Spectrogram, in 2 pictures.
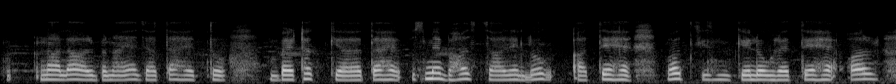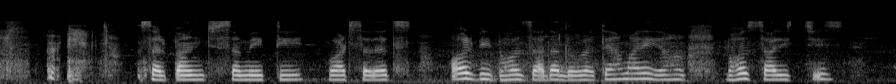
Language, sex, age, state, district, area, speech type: Urdu, female, 18-30, Bihar, Supaul, rural, spontaneous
